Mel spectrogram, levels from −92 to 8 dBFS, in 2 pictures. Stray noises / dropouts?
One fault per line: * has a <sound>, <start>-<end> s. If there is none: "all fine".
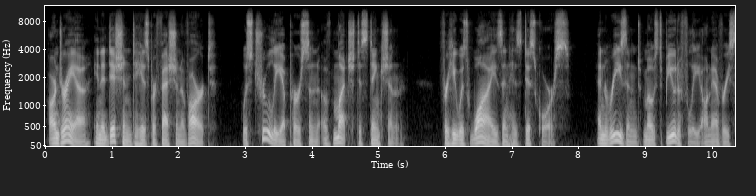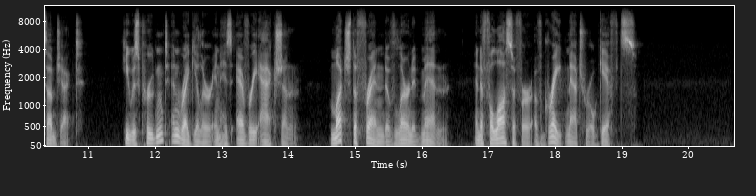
all fine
